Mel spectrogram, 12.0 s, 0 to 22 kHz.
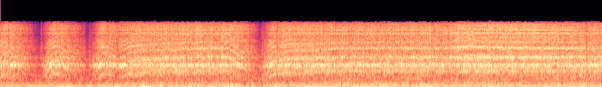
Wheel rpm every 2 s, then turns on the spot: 50, 150, 130, 190, 200, 200.
none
